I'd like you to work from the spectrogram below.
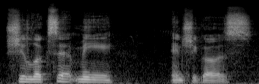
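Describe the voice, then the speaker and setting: Streamer, male, lower voice, swears freely, animated storyteller who acts out the people in his stories. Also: slow pace. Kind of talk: casual storytelling on a gaming stream.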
